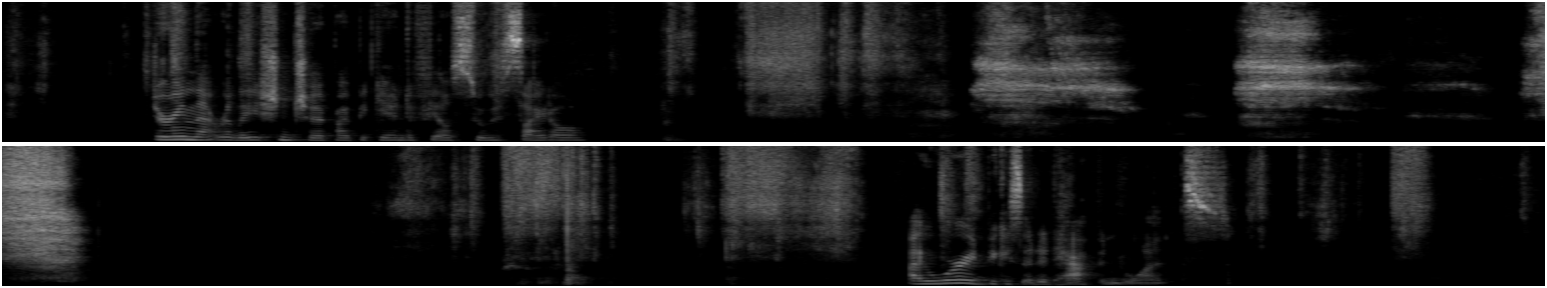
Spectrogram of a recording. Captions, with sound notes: During that relationship I began to feel suicidal. [Air/breathing sounds] I worried because it had happened once.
